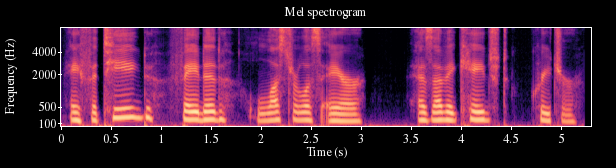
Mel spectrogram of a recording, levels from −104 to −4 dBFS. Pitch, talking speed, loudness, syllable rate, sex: 180 Hz, 115 wpm, -18 LUFS, 4.3 syllables/s, female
